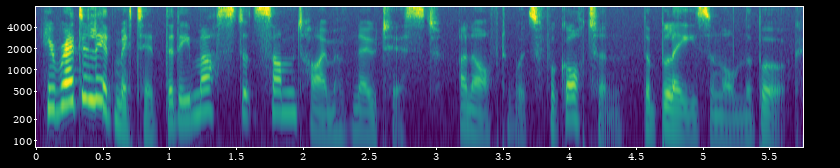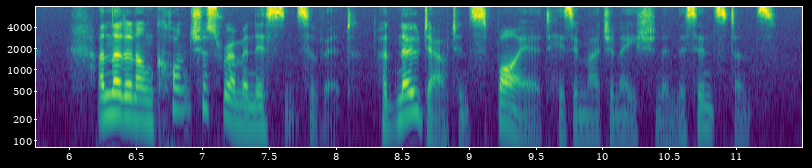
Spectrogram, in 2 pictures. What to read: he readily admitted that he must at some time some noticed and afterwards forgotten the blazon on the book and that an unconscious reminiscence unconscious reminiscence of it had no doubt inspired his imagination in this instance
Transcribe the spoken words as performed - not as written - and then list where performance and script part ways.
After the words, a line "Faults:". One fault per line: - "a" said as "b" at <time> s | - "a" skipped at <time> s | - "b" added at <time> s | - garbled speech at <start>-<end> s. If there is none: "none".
he readily admitted that he must at some time have noticed and afterwards forgotten the blazon on the book and that an unconscious reminiscence of it had no doubt inspired his imagination in this instance
Faults:
- "some" said as "have" at 2.2 s
- "unconscious reminiscence" skipped at 7.8 s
